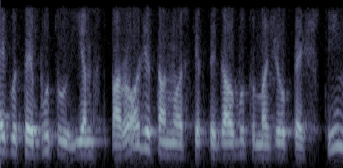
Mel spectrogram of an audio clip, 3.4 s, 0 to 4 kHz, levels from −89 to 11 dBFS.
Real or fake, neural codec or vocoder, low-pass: real; none; 3.6 kHz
